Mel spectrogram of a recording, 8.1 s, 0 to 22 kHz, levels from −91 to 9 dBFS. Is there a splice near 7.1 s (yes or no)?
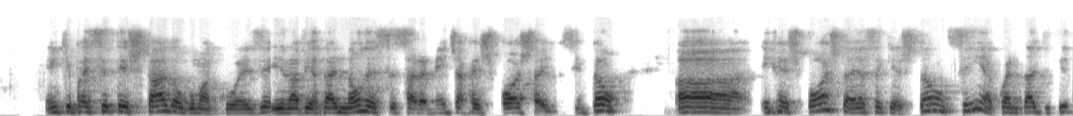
no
